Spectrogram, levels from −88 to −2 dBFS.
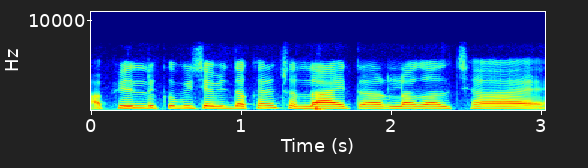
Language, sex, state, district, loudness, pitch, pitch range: Maithili, female, Bihar, Begusarai, -18 LUFS, 220 Hz, 210-240 Hz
